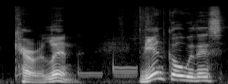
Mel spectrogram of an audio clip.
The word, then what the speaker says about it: Caroline: This is Caroline or I guess technically pronounced Carolyn.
